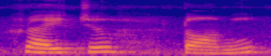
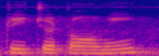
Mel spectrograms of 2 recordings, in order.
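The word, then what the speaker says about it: trichotomy: तो पहली प्रॉपर्टी की तरफ हम अपनी आते हैं, ट्राइचोटॉमी प्रॉपर्टी। ट्राइचोटॉमी या ट्रिचोटॉमी दोनों प्रोनाउंस हो जाता है।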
